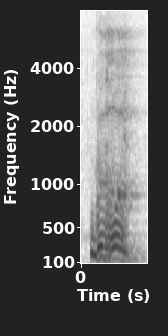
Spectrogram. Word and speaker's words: Gudrun: N à la fin. Gudrun.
